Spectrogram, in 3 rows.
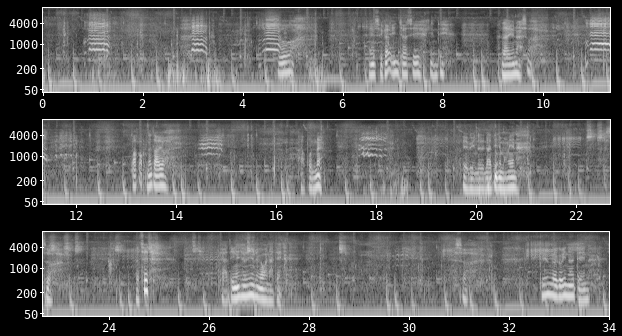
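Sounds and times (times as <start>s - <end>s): goat bleating: 0.8s - 1.6s, 2.5s - 7.8s, 9.2s - 12.2s, 13.0s - 15.0s, 16.2s - 23.4s, 25.7s - 27.6s, 29.4s - 33.8s.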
